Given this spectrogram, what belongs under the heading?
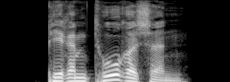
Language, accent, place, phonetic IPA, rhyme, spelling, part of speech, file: German, Germany, Berlin, [peʁɛmˈtoːʁɪʃn̩], -oːʁɪʃn̩, peremtorischen, adjective, De-peremtorischen.ogg
- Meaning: inflection of peremtorisch: 1. strong genitive masculine/neuter singular 2. weak/mixed genitive/dative all-gender singular 3. strong/weak/mixed accusative masculine singular 4. strong dative plural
